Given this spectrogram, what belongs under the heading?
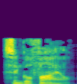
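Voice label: "single file", American English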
